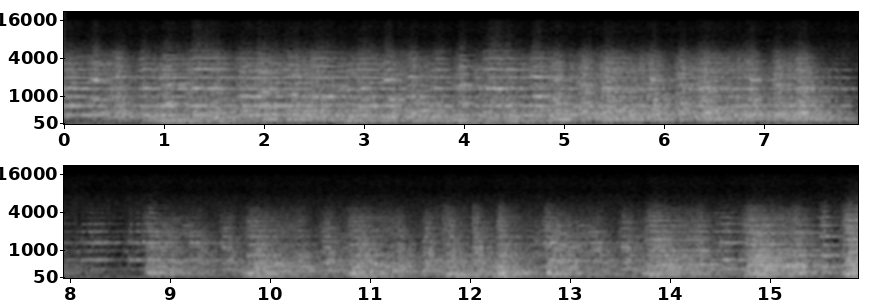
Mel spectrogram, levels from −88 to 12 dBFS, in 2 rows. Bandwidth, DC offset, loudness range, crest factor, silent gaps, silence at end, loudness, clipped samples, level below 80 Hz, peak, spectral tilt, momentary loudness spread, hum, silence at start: 16 kHz; under 0.1%; 7 LU; 16 dB; none; 0 s; -23 LUFS; under 0.1%; -46 dBFS; -6 dBFS; -6.5 dB/octave; 11 LU; none; 0 s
